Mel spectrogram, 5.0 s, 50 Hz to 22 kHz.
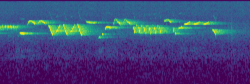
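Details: Eurasian wren song from Kurokawa-Keikanzan, July 2023: a loud, fast cascade of high, sharp trills and ringing whistled phrases, rattling runs in the middle, fading away at the end.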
